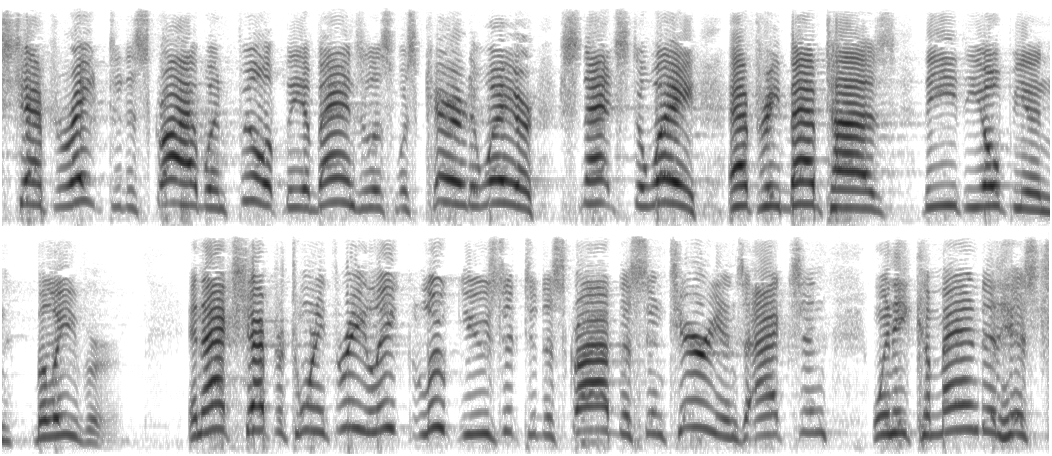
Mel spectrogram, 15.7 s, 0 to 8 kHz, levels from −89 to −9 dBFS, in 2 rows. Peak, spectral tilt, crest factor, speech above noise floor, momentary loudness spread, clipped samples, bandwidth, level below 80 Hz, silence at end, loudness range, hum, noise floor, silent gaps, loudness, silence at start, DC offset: -8 dBFS; -3 dB/octave; 20 dB; 42 dB; 15 LU; under 0.1%; 7.4 kHz; -74 dBFS; 0 s; 5 LU; none; -70 dBFS; none; -27 LUFS; 0 s; under 0.1%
